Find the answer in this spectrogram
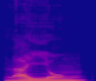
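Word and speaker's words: ライオン: This word doesn't have the fall of pitch. So this is pronounced as lion. It's flat. Lion.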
